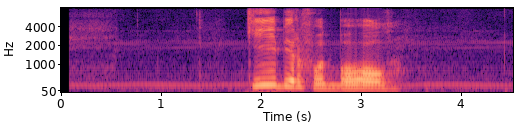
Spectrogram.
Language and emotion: Russian, sad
